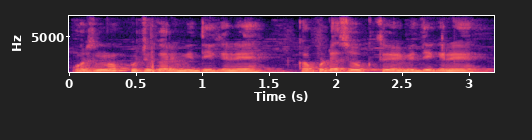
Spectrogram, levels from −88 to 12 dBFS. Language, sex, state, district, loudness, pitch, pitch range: Hindi, male, Uttar Pradesh, Shamli, -14 LUFS, 125 Hz, 115-130 Hz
